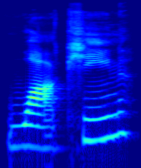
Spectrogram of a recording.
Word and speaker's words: Joaquin: This is how he pronounces his own name. Joaquin Phoenix.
